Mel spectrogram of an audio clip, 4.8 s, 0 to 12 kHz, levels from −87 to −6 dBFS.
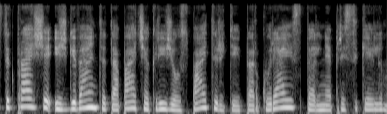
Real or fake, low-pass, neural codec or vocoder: fake; 9.9 kHz; vocoder, 22.05 kHz, 80 mel bands, Vocos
